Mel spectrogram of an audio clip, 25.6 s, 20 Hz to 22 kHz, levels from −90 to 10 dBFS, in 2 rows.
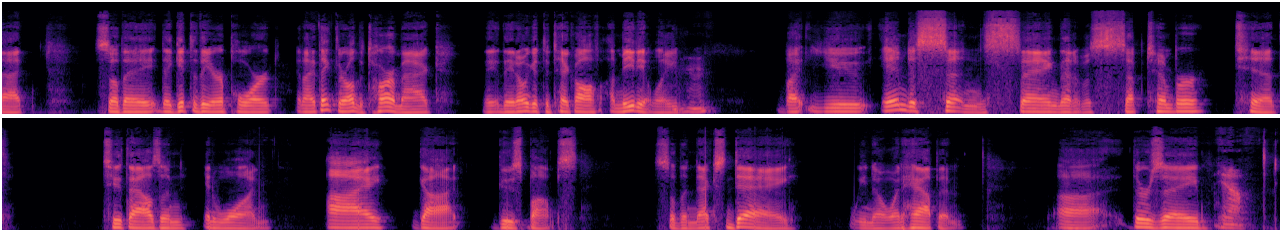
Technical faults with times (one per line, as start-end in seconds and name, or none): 6.62-11.91 call bitrate drop
14.35-21.79 periodic USB or driver dropouts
